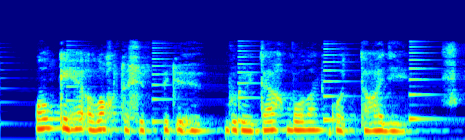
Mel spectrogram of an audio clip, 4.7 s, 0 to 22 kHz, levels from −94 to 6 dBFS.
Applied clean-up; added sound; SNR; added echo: none; Ringtone; 19 dB; reverberation time 0.5 s.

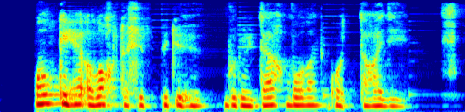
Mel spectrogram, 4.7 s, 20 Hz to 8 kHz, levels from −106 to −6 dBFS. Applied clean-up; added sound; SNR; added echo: neural mask model DeepFilterNet 3.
